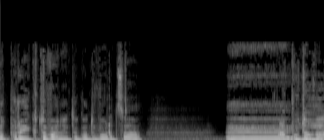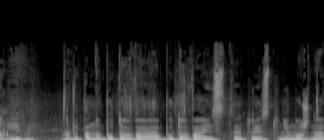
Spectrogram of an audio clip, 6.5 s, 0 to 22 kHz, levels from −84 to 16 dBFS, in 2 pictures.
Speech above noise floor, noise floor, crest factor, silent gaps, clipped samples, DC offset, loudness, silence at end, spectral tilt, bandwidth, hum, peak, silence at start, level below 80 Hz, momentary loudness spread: 29 dB; -47 dBFS; 14 dB; none; under 0.1%; under 0.1%; -19 LUFS; 0 s; -6.5 dB/octave; 15.5 kHz; none; -6 dBFS; 0 s; -48 dBFS; 6 LU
